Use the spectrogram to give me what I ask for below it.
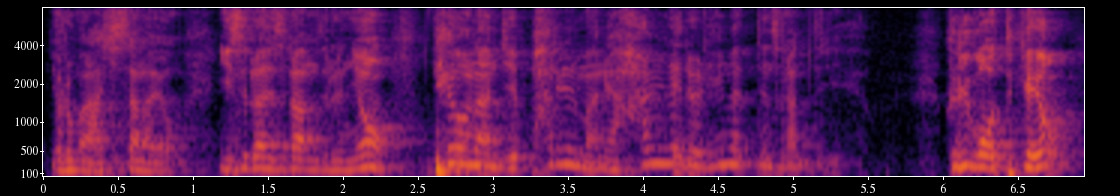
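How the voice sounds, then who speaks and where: A middle-aged man preaches with energy, throwing questions at the congregation and raising his voice to a shout at the peaks. His voice sits high and sounds bright and forceful. The room around him is roomy and echoey. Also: gravelly. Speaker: pastor. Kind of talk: lively sermon with call-and-response. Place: church sanctuary.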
